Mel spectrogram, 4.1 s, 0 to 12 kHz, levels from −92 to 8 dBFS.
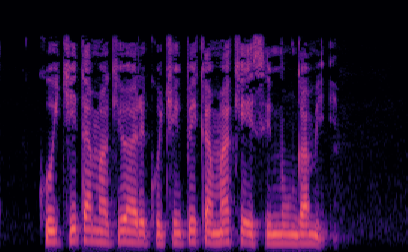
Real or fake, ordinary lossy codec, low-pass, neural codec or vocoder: real; MP3, 96 kbps; 7.2 kHz; none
